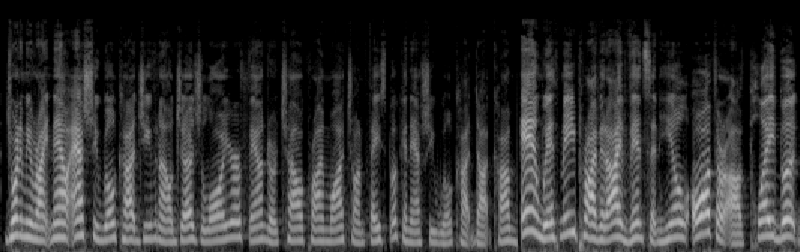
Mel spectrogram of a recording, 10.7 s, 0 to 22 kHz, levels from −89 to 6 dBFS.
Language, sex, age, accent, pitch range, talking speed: English, female, 50-69, American, 175-235 Hz, 155 wpm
